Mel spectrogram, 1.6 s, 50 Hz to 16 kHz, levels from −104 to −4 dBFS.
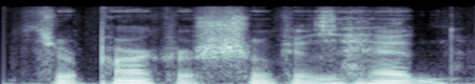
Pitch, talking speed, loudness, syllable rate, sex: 95 Hz, 190 wpm, -16 LUFS, 4.4 syllables/s, male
